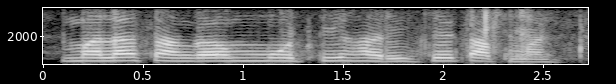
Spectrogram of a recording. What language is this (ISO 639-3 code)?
mar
